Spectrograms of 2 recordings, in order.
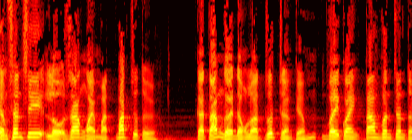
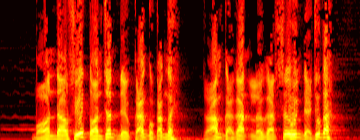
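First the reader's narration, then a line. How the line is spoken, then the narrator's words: Loud angry shout. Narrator (Vietnamese): chỉ tay quát lớn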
